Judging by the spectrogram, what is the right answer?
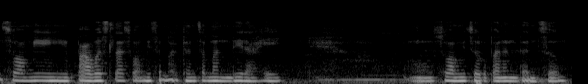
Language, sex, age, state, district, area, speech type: Marathi, female, 45-60, Maharashtra, Ratnagiri, urban, spontaneous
